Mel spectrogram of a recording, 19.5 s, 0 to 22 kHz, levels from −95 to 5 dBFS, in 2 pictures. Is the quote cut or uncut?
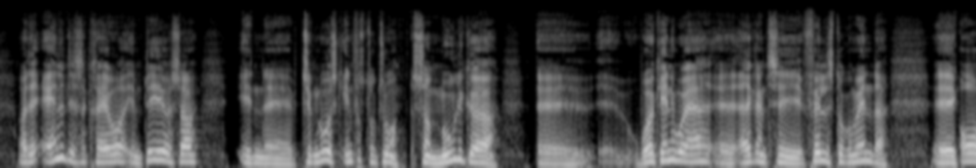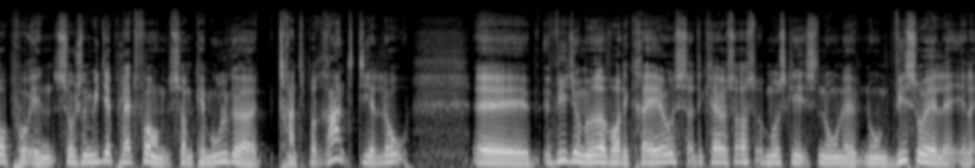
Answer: cut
